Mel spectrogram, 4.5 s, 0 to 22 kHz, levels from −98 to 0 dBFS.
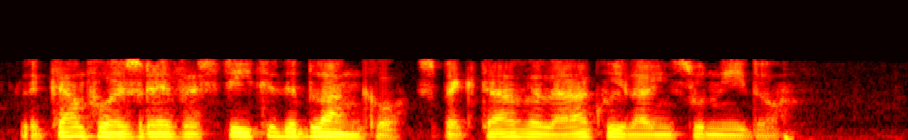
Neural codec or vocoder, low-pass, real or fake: none; 3.6 kHz; real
